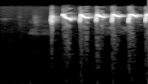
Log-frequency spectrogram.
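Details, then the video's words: Orange-headed thrush, 'bunga api' type, in lively song: after a soft lead-in, seven piercing high notes follow at a steady quick pace, each a short downward-curving whistle. "Suara Burung Kemade Bunga Api Gacor!!!"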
